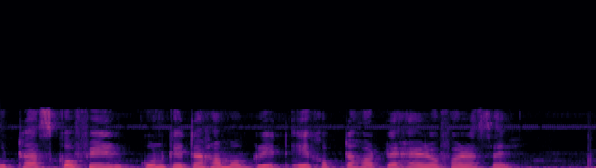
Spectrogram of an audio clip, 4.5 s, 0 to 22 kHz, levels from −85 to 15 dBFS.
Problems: constant background noise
